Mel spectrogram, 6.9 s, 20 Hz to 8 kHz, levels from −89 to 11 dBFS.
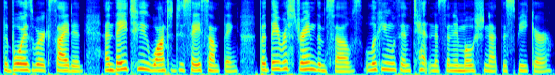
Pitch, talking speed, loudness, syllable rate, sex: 220 Hz, 200 wpm, -19 LUFS, 6.1 syllables/s, female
